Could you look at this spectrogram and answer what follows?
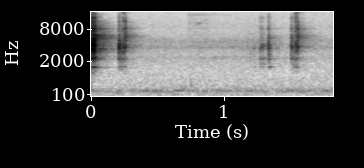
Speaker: I had the terrible Click Of Death that you get when your hard drive is trying to find a certain layer or sector and it just the head just sticks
